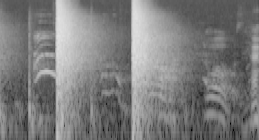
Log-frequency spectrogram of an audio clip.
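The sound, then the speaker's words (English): Two loud, sharp gunshots crack about a second apart in a dramatized scene of a fleeing criminal being ordered to stop. Each bang trails off in a decaying echo, and brief shouted voices come just before and after them. “Hey, Matthew, stop them! Stop, Blackie, or we'll shoot!”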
